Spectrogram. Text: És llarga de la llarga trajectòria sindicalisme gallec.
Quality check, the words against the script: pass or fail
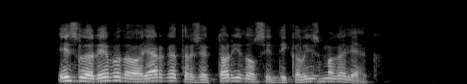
fail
